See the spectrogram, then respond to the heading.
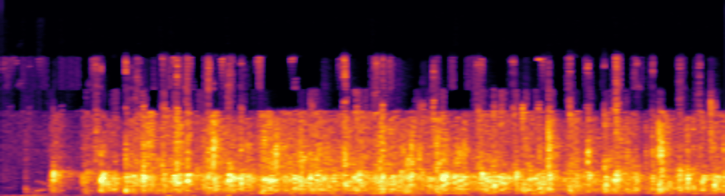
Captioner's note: applause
